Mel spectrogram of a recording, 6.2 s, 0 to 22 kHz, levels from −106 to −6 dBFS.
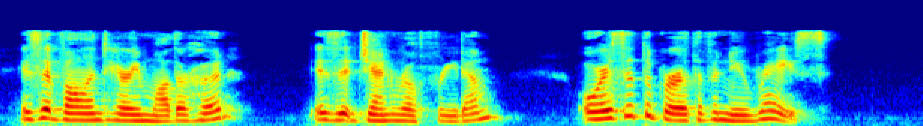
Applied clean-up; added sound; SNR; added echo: none; none; none; none.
